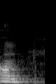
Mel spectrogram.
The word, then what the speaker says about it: ओम: हमने इसमें आर्ट और ओम ओम बेसिकली जो हमारा हिंदू धर्म में ओम है उसका मतलब जो प्रॉपर जो प्रोनाउंसिएशन है उसका है AUM, ओम।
